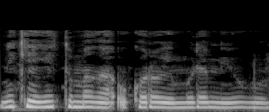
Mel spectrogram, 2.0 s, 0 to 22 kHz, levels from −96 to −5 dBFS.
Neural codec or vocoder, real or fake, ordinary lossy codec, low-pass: none; real; MP3, 32 kbps; 7.2 kHz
